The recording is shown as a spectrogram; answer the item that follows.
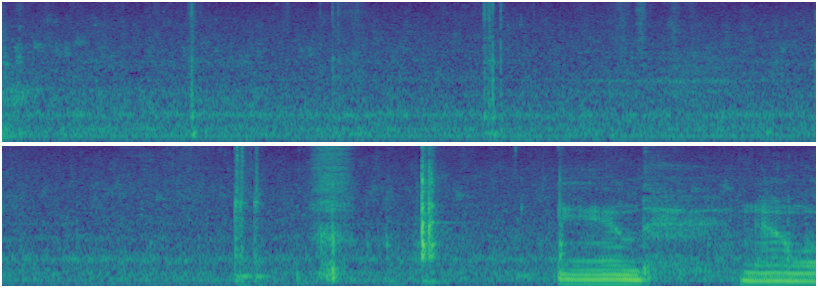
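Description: Mostly quiet room tone with a steady low hum, broken by a few faint clicks and taps of fly-tying tools and materials being handled at the vise. A few spoken words come in near the end.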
